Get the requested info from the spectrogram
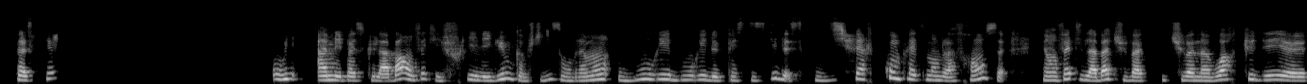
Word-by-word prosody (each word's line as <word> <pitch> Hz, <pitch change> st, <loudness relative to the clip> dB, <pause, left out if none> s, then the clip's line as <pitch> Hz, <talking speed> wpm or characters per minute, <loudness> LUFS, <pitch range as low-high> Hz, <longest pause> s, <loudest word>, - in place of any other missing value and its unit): Parce 200 Hz, -2 st, +3 dB
que 265 Hz, -, -3 dB, 2.2 s
Oui. 240 Hz, +1 st, +2 dB, 0.2 s
Ah, 200 Hz, 0 st, +6 dB
mais 195 Hz, -2 st, +4 dB
parce 180 Hz, -1 st, -1 dB
que 185 Hz, -, -9 dB
là-bas, 160 Hz, +9 st, +6 dB
en 245 Hz, -, +5 dB
fait, 250 Hz, +4 st, -6 dB
les 175 Hz, -, -7 dB
fruits 215 Hz, +6 st, -6 dB
et -, -, +2 dB
légumes, 195 Hz, +8 st, +1 dB
comme 185 Hz, -7 st, -5 dB
je -, -, -14 dB
t'ai 180 Hz, -, -11 dB
dit, 230 Hz, -, -5 dB
ils -, -, -9 dB
sont 190 Hz, -6 st, -6 dB
vraiment 200 Hz, +8 st, +1 dB
bourrés, 230 Hz, +6 st, 0 dB
bourrés 205 Hz, +2 st, -3 dB
de 180 Hz, -, +1 dB
pesticides. 180 Hz, +6 st, -5 dB
Ce -, -, -16 dB
qui -, -, -22 dB
diffère 205 Hz, +7 st, -2 dB, 0.2 s
complètement 230 Hz, -9 st, +1 dB
de 190 Hz, -, -1 dB
la 165 Hz, 0 st, 0 dB
France 225 Hz, -, -2 dB, 0.4 s
et 195 Hz, -, -2 dB
en 190 Hz, 0 st, +1 dB
fait, 250 Hz, +5 st, 0 dB
là-bas, 210 Hz, +1 st, +6 dB
tu 235 Hz, -5 st, -9 dB
vas 175 Hz, -2 st, +3 dB, 0.3 s
tu 190 Hz, -, -7 dB
vas 185 Hz, -, +7 dB
n'avoir 185 Hz, +6 st, +2 dB
que 240 Hz, -, -2 dB
des, 205 Hz, -4 st, +3 dB
200 Hz, 195 wpm, -25 LUFS, 180-235 Hz, 2.2 s, vas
